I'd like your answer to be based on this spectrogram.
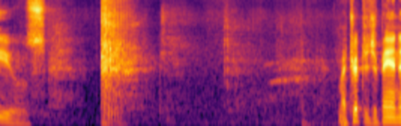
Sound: exhales sharply

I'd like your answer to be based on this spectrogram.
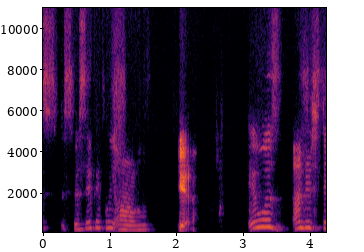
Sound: calm Voice

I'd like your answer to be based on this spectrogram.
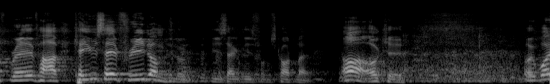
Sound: laughing

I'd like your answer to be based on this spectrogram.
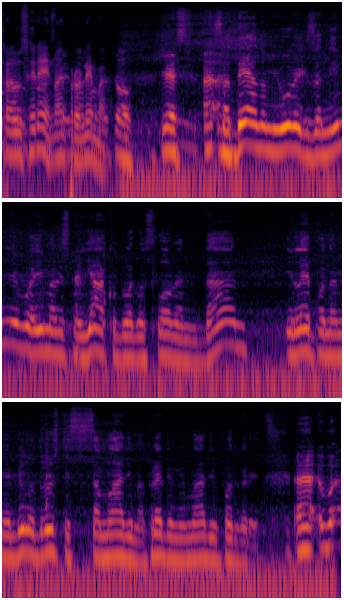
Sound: Hablando idioma extranjero

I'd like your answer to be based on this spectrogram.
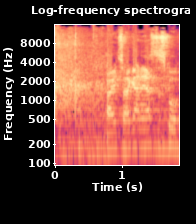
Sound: applause

